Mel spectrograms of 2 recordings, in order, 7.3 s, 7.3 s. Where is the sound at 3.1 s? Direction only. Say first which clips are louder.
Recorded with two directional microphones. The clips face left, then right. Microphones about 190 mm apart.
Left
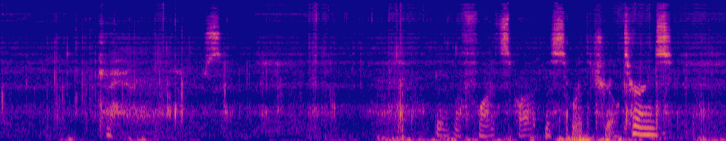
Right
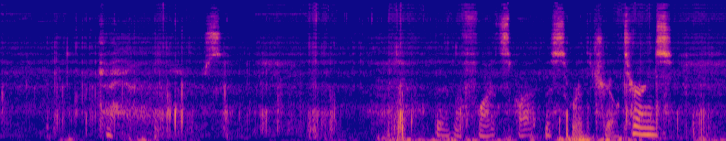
Right 11 dB; 45° right (ahead or behind).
